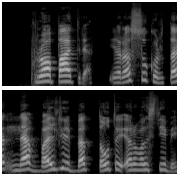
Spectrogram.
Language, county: Lithuanian, Kaunas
